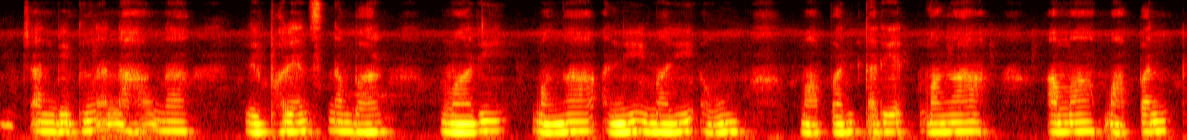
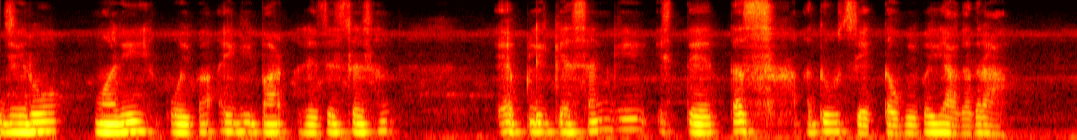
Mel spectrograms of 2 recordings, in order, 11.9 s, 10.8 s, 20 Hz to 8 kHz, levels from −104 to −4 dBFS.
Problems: none marked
